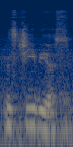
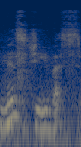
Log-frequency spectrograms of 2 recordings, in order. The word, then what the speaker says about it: mischievous: और अगर हम लोग इसे प्रोनाउंस कैसे करते हैं, मिस्चीवियस, मिस्चीवस. It's not that. It's the correct pronunciation is mischievous, mischievous.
